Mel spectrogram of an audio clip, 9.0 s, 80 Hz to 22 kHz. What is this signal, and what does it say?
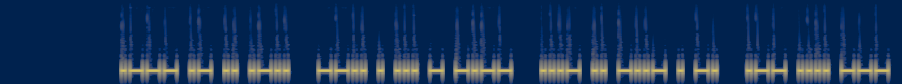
Morse code, heard as a keyed tone, about 27 wpm, 700 Hz. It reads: JAIL ZESTY VIXEN WHO
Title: Pangram Challenge v2 - 28wpm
